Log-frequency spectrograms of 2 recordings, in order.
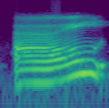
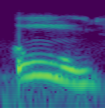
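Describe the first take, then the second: First: The vowel is open and unrounded. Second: The vowel is closed and rounded. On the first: The speaker calls it wrong. "is not" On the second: The speaker calls it right. "close your vowels"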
